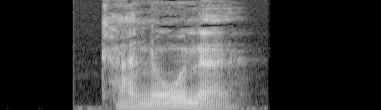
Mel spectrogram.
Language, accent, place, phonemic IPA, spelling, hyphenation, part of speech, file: German, Germany, Berlin, /kaˈnoːnə/, Kanone, Ka‧no‧ne, noun, De-Kanone.ogg
- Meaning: 1. cannon 2. gun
